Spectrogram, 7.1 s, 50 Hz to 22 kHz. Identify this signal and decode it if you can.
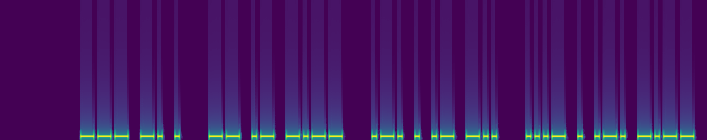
Morse code, heard as a keyed tone, about 28 wpm, 700 Hz. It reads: ONE MAY READ VERY
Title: Sentences from Top 1100 Words 28wpm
